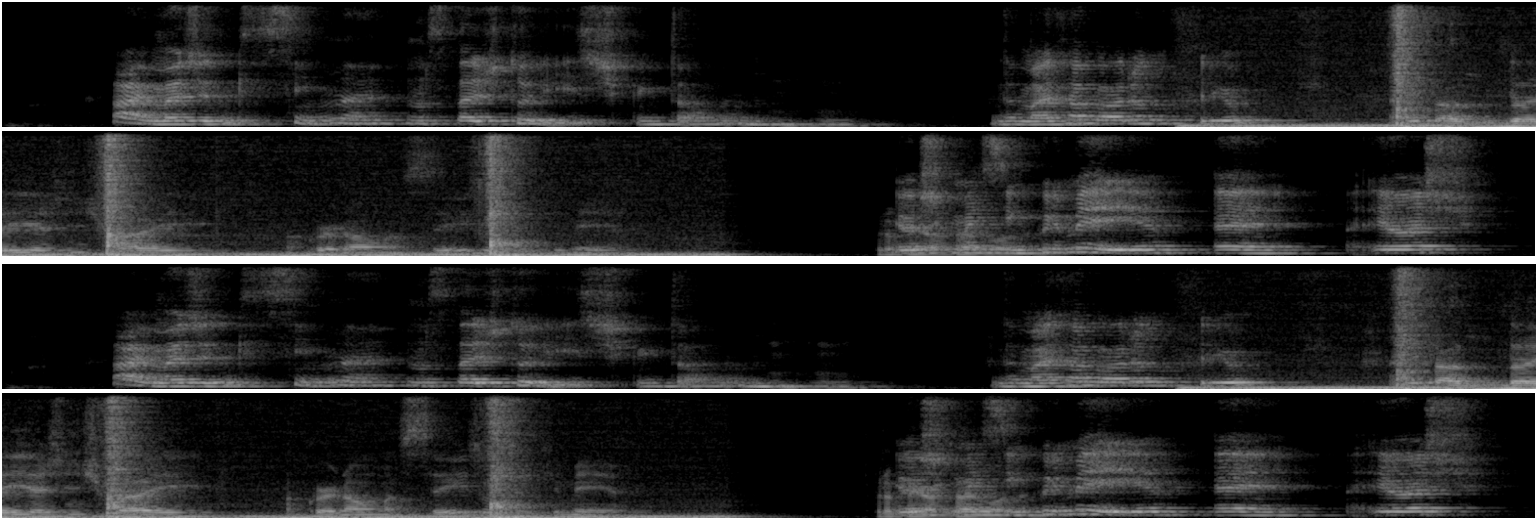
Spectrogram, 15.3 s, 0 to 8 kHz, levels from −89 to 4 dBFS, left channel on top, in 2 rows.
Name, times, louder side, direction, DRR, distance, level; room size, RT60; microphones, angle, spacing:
voice 1, 0.6-3.9 4.9-6.3 6.9-7.7 12.1-14.1 14.4-15.0, left 1 dB, 20° left, 1 dB, 0.5 m, -40 dB
voice 2, 3.8-4.3 6.8-6.9 7.2-8.7 9.1-10.8 12.0-12.8, right 2 dB, 75° right, 6 dB, 0.5 m, -42 dB
sound 1, 5.9-11.3, left 1 dB, 70° left, 0.8 m, -36 dB
5.2 x 2.3 x 2.9 m, 0.63 s
head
